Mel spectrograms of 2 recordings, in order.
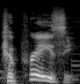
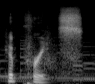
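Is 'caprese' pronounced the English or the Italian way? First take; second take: Italian; English. First: It is said with an Italian pronunciation. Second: It is said with an English pronunciation.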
